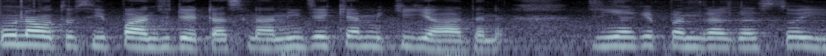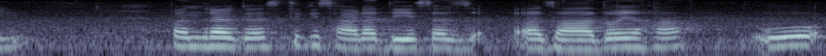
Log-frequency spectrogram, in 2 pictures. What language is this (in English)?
Dogri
